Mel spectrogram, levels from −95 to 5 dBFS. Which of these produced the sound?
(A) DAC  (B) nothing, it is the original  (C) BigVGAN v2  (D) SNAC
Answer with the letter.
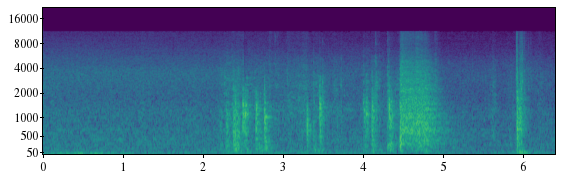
B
